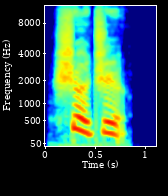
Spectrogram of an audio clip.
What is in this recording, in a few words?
"设置", Chinese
